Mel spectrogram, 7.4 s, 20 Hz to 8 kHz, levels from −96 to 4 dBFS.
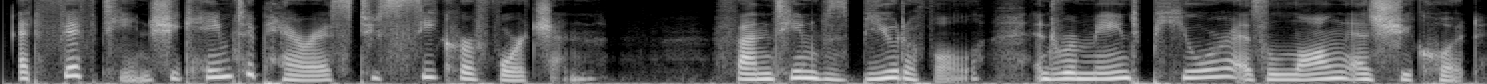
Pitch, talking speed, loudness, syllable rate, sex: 205 Hz, 170 wpm, -18 LUFS, 4.8 syllables/s, female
